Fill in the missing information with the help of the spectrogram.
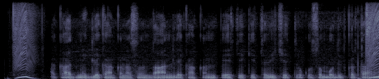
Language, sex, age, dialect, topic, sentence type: Hindi, male, 18-24, Awadhi Bundeli, banking, statement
